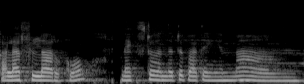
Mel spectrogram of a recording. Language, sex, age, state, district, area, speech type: Tamil, female, 45-60, Tamil Nadu, Erode, rural, spontaneous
